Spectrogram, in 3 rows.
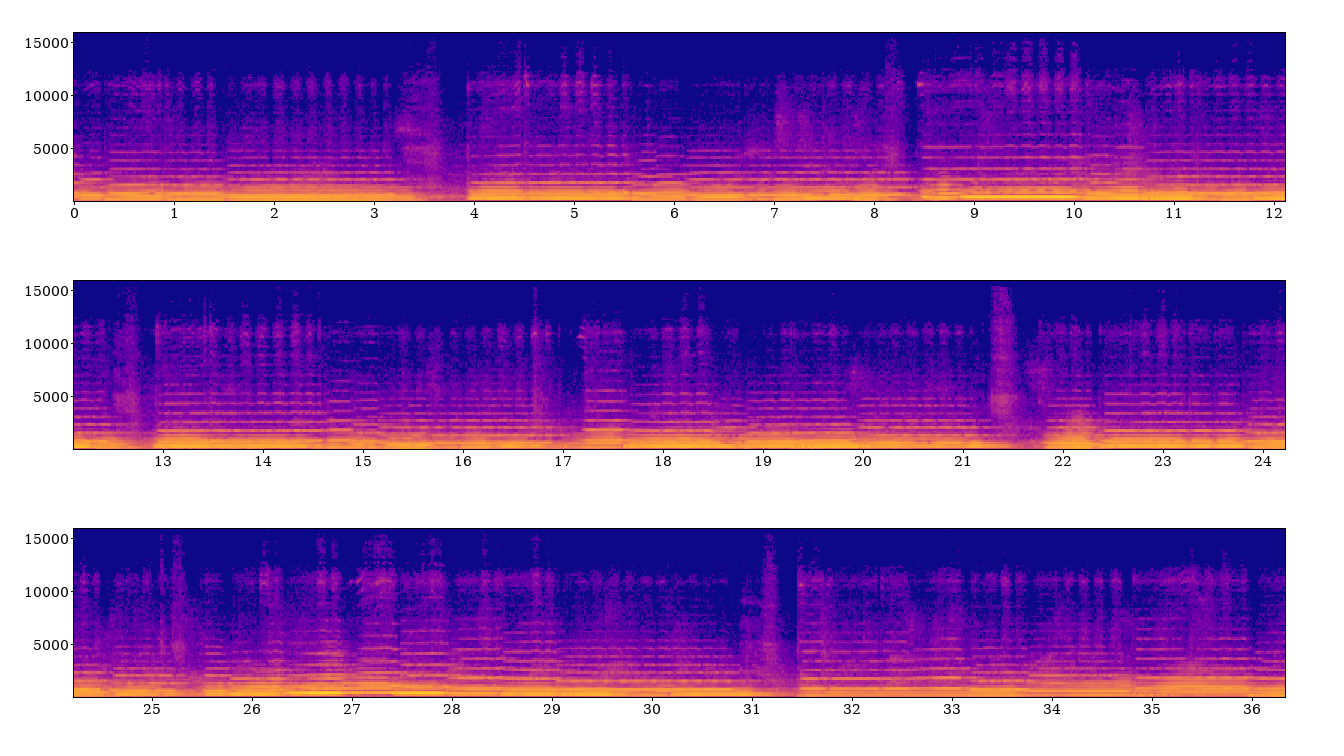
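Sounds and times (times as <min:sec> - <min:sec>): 
flute and horn duet of an African American spiritual: 0:00.0 - 0:36.3.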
